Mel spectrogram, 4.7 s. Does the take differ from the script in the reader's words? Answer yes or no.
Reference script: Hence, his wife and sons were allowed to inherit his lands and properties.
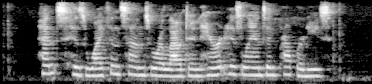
no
